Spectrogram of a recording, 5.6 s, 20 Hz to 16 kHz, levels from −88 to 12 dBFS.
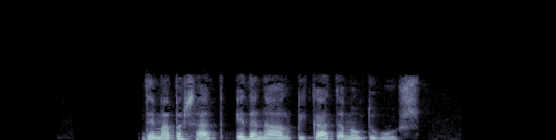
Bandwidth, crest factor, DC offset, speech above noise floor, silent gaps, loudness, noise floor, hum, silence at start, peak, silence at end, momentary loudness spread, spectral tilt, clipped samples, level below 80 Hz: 7.8 kHz; 18 dB; under 0.1%; over 72 dB; none; -18 LUFS; under -90 dBFS; none; 1.4 s; -2 dBFS; 1.4 s; 14 LU; -6 dB/octave; under 0.1%; -64 dBFS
